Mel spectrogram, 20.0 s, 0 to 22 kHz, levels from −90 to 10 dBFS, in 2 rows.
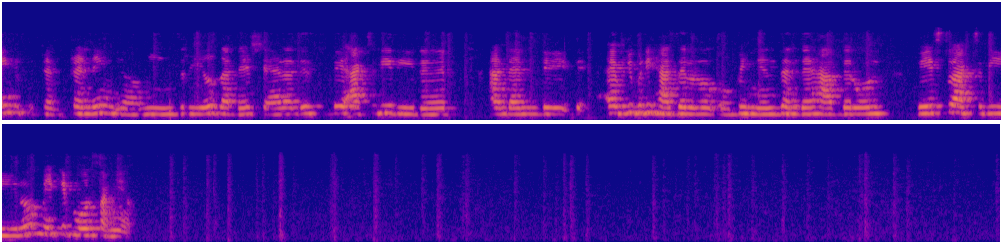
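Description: From 0.17 to 0.61 s, speech cut by the noise suppressor: it mistook parts of the opening sound for room noise and pulled them down by up to about 12 dB, roughly a fifth of a second in all. Unlike a packet dropout, nothing goes fully silent; the sound just thins and fades.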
